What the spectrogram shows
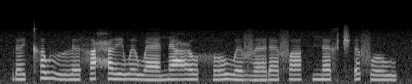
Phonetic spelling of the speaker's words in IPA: ɾ ə e̯ kʰ ʌ w lː ə h ʌ ħ ə e̯ w ə w æ n æ ʕ o h o w ə v ɜ ɾ ɜ f ʌ | n ɜ x t͡ʃʼ ə f o w

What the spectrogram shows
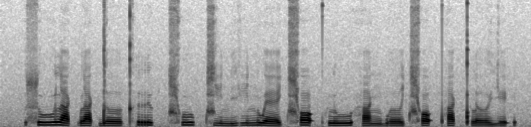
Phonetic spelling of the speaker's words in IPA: s uː˦˥ l a˨˩ k̚ l a˨˩ k̚ d ɤː˩˦ kʰ r ɯ˥˩ k̚ t͡ɕʰ uː˥˩ p̚ t͡ɕ i˨˩ n j i˦˥ n w ɛː˨˩ t͡ɕʰ ɔ˥˩ ʔ pʰ l uː˦˥ h a˧ ŋ b ɤː˧ t͡ɕʰ ɔ˥˩ ʔ pʰ a˥˩ k̚ pʰ l ɤː˧ j e˦˥ ʔ

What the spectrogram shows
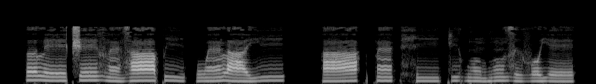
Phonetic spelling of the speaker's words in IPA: ə˦ l eː˧ t͡ʃ eː˦ v ɛ̃˨ z aː˦ p i˦˨ | w ɛ̃˨˦ l aː˨ j iː˦ | aː˨˦ | p ɛ̃˧ | h iː˨ k i˦ ɡʷ ũ˨ b ũ˦ z ɨ˨ v o˦ j eː˧

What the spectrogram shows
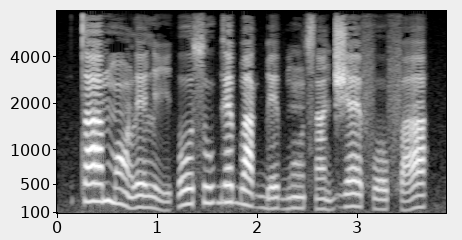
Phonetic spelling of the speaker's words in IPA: t a˦ m ɔ̃˦˨ l e˧ l i˨ | o˦ s u˦ ɡ ɛ˦ b a˧ ɡ͡b e˨ b ũ˨ s ã˨ d͡ʒ ɛ˧ f o˨ f a˨˦

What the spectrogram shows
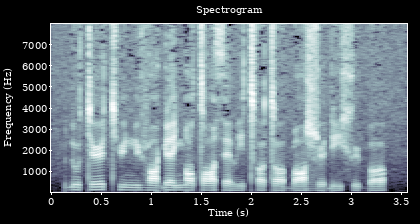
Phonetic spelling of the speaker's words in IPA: ɗ u t ø tʰ y ɲ y v ɑ ɠ ɛ ɲ i tˤ ɛ θ ɛ β i tʰ ɔ t ɔ ɓ ɑ ɮ ø ɗ i x ʉ ɓ ɔ

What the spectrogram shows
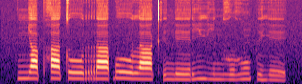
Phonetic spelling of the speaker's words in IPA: ɲ a˨ pʰ a˨ t oː˨ r a˨ ɓ oː˦˨ l a˨ kʼ ɪ˨ ŋ eː˨ ɾ i˦ j i˨ n ɣ ʊ˨ ɣ ũ˦ p ɪ˨ j e˨

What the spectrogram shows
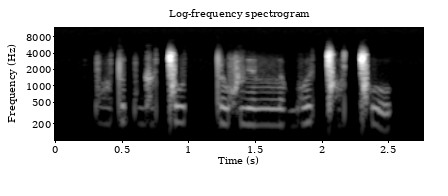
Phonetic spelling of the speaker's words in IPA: p ɔ̤ t ə p ɡ ə̤ ǀ u tː ə xʷ lʲ ɘ lː ə ɡʷ ɘ ǀʰ ɔ̤ ǀʰ u

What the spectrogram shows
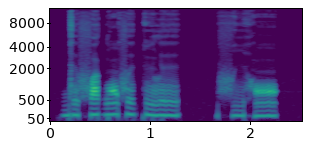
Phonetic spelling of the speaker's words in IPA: ɡ e˧ f a˦ ɡ ɔ̃˦ f e˦ k ĩ˧ l e˦ | f i˨ h ɔ̃˧

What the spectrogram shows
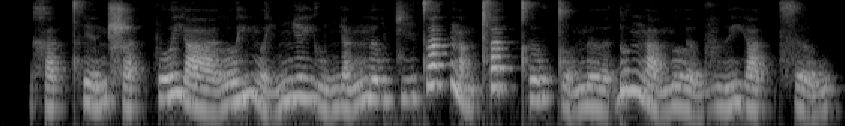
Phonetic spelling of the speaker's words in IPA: x a˨˩ t̚ t̪ʰ e˨˩˦ n ʂ a˨˩ k̚ f o˧˥ j aː˨˩ l o˧˥ j m ə˨˩˨ j ɲ e˧ j u˨˩ ɲ a˨˩˦ ŋ n ə˧ w c i˧˥ t̪ a˦˥ k̚ ŋ a˨˩˨ m t̪ʰ a˦˥ t̚ t̪ʰ ə˧˥ w t̪ o˨˩˨ n əː˨˩ ɗ u˧ ŋ a˨˩˨ m l ə˨˩˨ w v ɨ˨˩˦ j a˨˩ t̚ s ə˨˩˨ w

